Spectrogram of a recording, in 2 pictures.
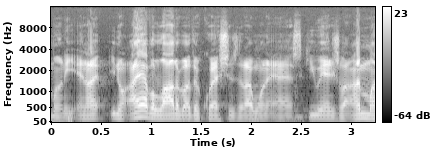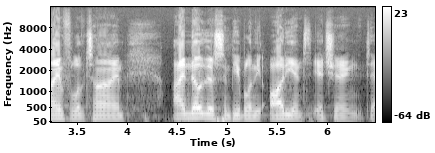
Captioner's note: none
